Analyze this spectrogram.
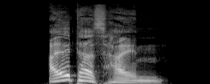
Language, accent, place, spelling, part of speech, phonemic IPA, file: German, Germany, Berlin, Altersheim, noun, /ˈaltɐsˌhaɪ̯m/, De-Altersheim.ogg
- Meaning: retirement home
